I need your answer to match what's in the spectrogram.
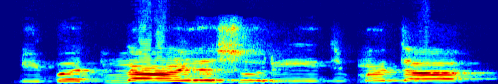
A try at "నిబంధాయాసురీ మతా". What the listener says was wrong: ఒక నిమిషం ఉండ నిదాపు అక్కడ ఎందుకంటే ఫస్ట్ టైం చెప్తున్నావు కదా నిబంధాయ సూర్యకు దీర్ఘం ఉంది కదా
